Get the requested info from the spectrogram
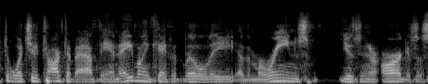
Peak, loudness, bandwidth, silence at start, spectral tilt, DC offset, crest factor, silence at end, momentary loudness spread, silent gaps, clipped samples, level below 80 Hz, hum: -6 dBFS; -26 LUFS; 12.5 kHz; 0 s; -4.5 dB/octave; under 0.1%; 20 dB; 0 s; 7 LU; none; under 0.1%; -54 dBFS; none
